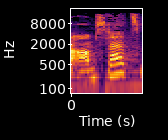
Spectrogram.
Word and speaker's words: Amstutz: You can find me on all social media platforms at Sandra Amstutz. My last name is spelled A-M-S-T-U-T-Z.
